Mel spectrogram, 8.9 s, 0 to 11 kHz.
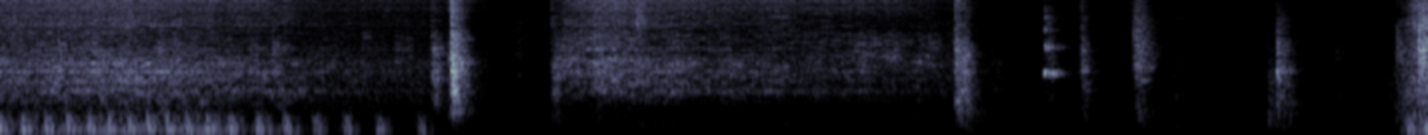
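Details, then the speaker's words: Honda CB360 that wouldn't start after winter storage, carbs refitted, air filters off: uneven pulsing run for about three seconds, then dies; needs heavy choke to keep running; owner suspects refitting filters may fix fuel flow. "okay it seems to want a good amount of choke to keep it going which if i put the air filters back on that might be all the resistance i need to get the fuel flowing correctly"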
